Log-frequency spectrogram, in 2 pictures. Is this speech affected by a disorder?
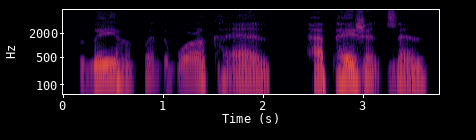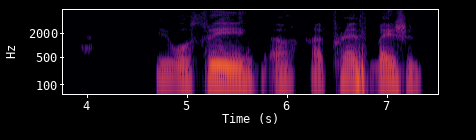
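Yes: cerebral palsy; from birth, poor hand use.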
